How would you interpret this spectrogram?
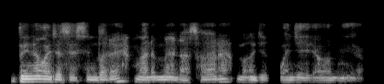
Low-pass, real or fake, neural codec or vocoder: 7.2 kHz; fake; codec, 16 kHz, 1.1 kbps, Voila-Tokenizer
